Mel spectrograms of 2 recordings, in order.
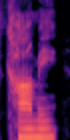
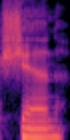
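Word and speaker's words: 神: on how one interprets the Chinese character pronounced in Japanese as Kami or Shin or Jin uh or pronounced in Chinese as Shen and uh some Scholars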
